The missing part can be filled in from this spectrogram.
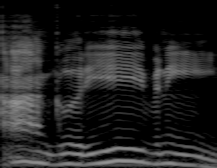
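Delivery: put-on spooky Halloween voice. Greeting the audience at the start, joking: Halloween voice. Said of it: "what am I doing Halloween voices for?".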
